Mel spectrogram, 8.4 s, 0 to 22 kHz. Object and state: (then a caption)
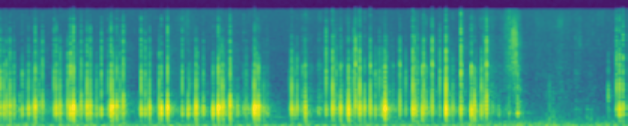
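Hollow wooden cigar box. Long nails tap rapidly on the front panel of a hollow wooden cigarillo box standing upright. The result is a steady run of quick, dry clicks with a hollow, woody resonance around 550 Hz. A brief pause comes partway through before the tapping continues.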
